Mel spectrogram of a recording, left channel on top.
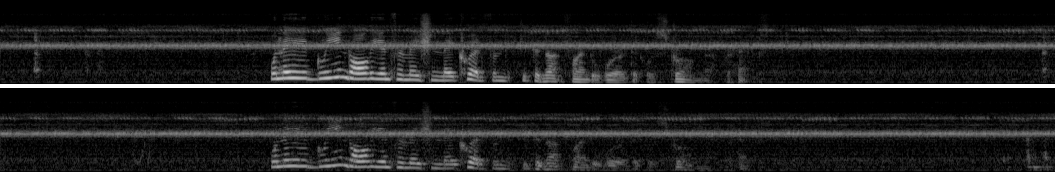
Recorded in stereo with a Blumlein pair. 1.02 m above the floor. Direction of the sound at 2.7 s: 30° left.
